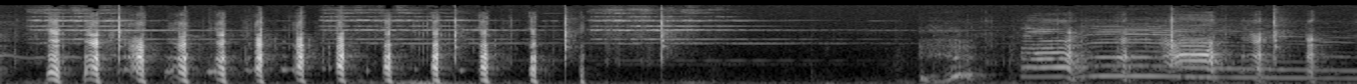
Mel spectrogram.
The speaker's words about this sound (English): I love the bells.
